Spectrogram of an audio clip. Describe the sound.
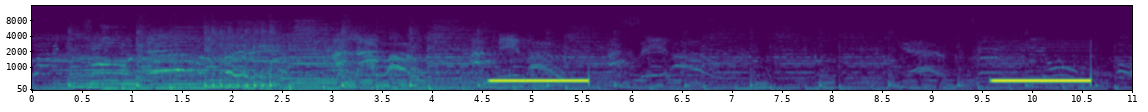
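An outgoing telephone call rings through: two steady, low ringback tones, each about a second long and separated by a pause of several seconds, follow a stretch of busy, overlapping voices.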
